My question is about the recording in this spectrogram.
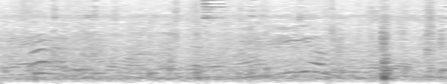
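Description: Voices of people calling out around a horse pulling a heavily loaded paddy cart, with scattered knocks and one sharp knock near the end.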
